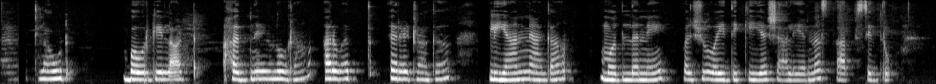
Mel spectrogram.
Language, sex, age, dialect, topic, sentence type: Kannada, female, 25-30, Dharwad Kannada, agriculture, statement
